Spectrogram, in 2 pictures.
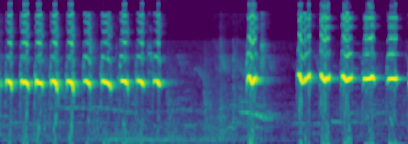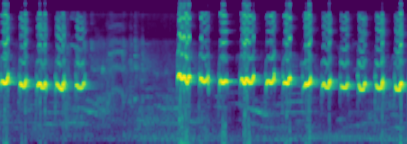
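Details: Greater green leafbird singing mbeset, meant to anger rival birds: quick strings of clipped whistled notes on one pitch, a few dipping lower at the end, in three bursts with gaps.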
